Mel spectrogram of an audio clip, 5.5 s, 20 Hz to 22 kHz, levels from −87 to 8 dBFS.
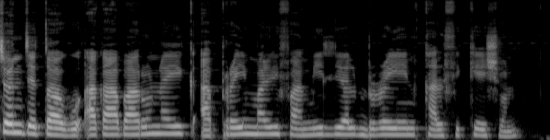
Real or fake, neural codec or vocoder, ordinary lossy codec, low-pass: real; none; none; none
